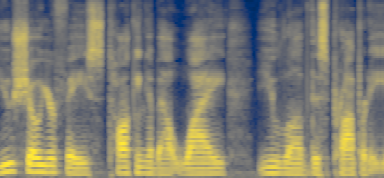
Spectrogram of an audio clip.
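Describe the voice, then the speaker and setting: A man speaks in an animated tone with ordinary pitch variation. The recording is very clean, with a silent background and a dry, close sound with no echo. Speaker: real estate coach. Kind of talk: tutorial.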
